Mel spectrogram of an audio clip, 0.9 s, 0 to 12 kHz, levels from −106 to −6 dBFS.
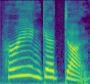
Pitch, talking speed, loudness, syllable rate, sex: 275 Hz, 265 wpm, -15 LUFS, 5.8 syllables/s, female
